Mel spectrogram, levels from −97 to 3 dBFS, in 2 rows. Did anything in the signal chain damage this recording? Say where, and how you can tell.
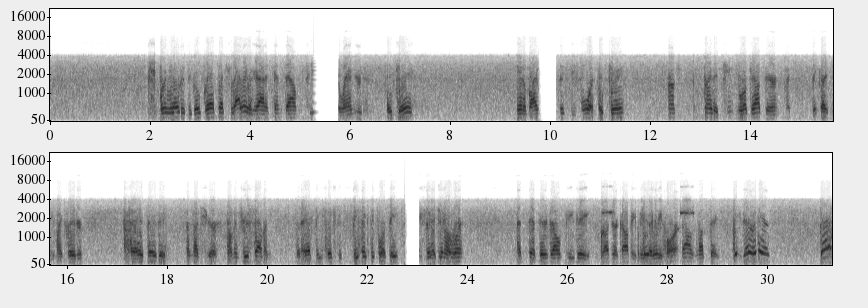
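Yes. The damage happens in the network stage. At 5.17 to 5.21 s there is a brief smear where about 20 ms of audio never arrived. The receiver's concealment extended the previous sound to fill the gap and then blended back. This is short concealed packet loss.

The sound cuts out three times: 5.25 to 5.78 s, 9.76 to 10.13 s, and 22.74 to 23.05 s. Each gap starts with a fading synthetic tail, followed by about 430 ms, 310 ms and 240 ms of silence. The audio then resumes with that material missing. The likely cause is a long network dropout.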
